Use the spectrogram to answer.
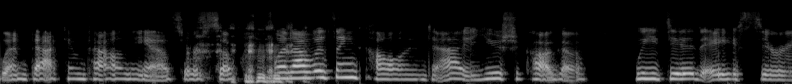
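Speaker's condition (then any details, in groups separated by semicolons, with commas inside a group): ALS; atypical case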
